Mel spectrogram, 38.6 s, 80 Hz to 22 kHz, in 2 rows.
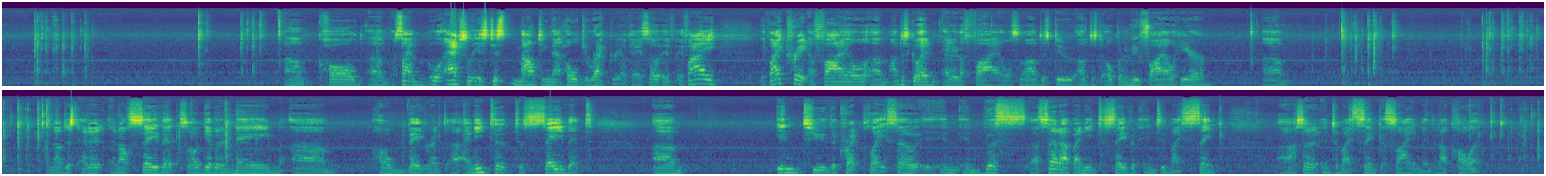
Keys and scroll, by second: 0.3-1.7 typing, 16.8-20.2 typing, 22.2 ctrl+s, 25.1 ▯, 37.8-38.5 typing.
